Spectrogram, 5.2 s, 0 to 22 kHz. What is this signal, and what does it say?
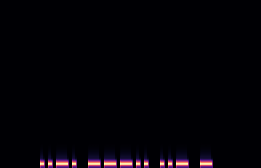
Morse code, heard as a keyed tone, about 15 wpm, 700 Hz. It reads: F8UT
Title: DXCC-100 Call Signs - 4 Characters - Repeated 3x - 15wpm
